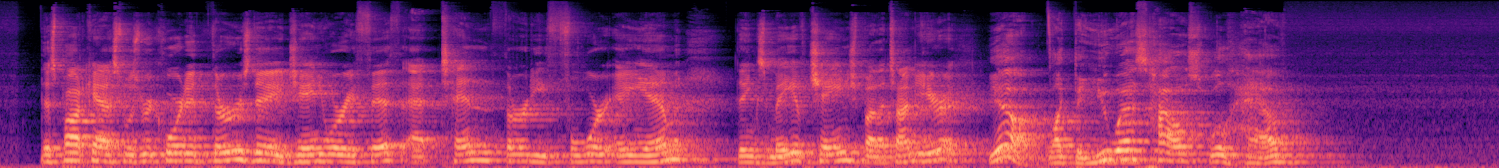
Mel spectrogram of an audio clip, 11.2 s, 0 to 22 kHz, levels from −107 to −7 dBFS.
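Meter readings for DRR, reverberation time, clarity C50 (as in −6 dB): 4.0 dB, 1.0 s, 8.0 dB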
